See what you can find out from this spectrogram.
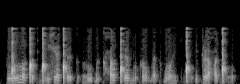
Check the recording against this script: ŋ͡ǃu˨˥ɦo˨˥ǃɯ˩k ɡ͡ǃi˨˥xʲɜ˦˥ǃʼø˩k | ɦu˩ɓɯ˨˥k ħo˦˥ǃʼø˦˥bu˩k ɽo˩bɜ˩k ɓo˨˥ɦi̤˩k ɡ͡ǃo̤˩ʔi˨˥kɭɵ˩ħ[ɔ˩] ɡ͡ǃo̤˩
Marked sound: incorrect: ɵ˩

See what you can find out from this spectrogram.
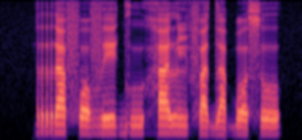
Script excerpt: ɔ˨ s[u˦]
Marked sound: incorrect: o˦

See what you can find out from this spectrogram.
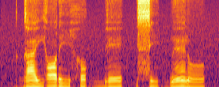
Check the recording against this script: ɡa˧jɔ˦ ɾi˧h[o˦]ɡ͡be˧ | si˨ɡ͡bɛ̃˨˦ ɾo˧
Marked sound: correct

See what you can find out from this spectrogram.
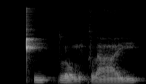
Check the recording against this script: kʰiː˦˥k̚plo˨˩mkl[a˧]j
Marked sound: incorrect: a˩˦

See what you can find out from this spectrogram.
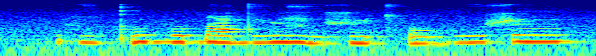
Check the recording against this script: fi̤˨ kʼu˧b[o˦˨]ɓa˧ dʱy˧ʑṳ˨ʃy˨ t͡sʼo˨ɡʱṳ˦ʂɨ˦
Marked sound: incorrect: o˧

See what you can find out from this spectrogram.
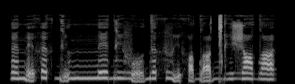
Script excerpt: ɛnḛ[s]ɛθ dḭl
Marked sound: incorrect: θ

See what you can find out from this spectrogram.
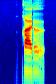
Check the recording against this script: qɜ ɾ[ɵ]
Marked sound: correct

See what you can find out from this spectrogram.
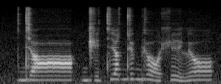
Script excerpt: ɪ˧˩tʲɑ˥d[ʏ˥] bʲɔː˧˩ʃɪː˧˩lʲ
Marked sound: correct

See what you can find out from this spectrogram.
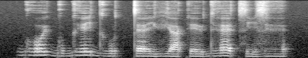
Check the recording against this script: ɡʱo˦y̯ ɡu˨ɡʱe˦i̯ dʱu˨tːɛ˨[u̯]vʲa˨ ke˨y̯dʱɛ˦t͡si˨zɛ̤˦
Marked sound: incorrect: i̯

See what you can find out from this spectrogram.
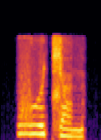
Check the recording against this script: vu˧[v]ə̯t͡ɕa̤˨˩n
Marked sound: incorrect: none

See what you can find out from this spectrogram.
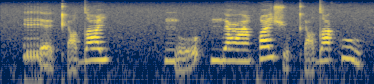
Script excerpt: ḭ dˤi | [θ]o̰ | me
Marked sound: incorrect: n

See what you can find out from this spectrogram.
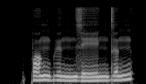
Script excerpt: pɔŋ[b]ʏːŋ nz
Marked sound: correct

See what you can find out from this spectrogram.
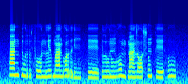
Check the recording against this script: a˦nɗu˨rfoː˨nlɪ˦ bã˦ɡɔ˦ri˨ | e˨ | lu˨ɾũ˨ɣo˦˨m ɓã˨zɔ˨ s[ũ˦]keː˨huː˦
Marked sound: correct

